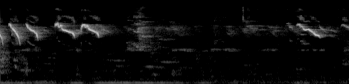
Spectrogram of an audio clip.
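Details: Oriental white-eye song, used as a prompt for reluctant caged singers: high downward-slurred chirps in quick pairs, then soft twittering and another pair at the end.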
